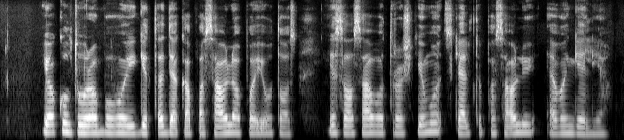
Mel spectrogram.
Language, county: Lithuanian, Kaunas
